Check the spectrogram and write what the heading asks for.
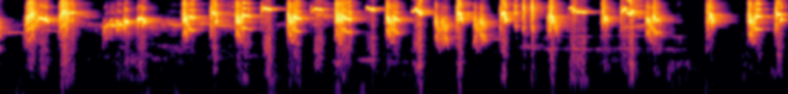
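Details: Long-tailed shrike singing fast and continuously, its song full of mimicry, played to provoke singing: a rapid run of sharp high chips and short whistles, nearly without pause, with one brief gap near the end.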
